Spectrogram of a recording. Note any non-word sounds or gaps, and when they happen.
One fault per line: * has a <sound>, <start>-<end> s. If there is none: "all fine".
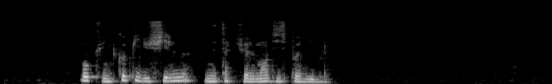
all fine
